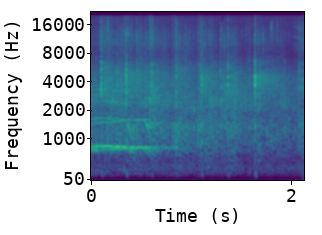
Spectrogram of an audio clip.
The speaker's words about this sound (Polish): Raz jeszcze wielkie brawa, nasza autorka. Dziękuję bardzo.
